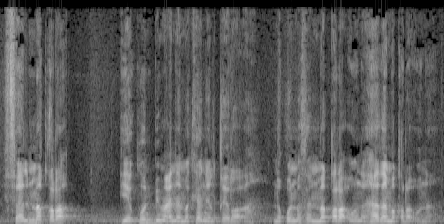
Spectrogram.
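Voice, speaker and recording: A man's voice: a little high, very fast, slight background noise. A man teaching a class on Quran recitation. He explains terms, quotes verses and checks understanding with questions. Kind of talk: classroom lesson.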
